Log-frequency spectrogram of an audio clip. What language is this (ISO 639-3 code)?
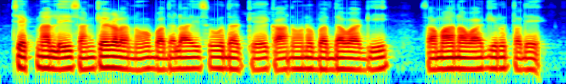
kan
